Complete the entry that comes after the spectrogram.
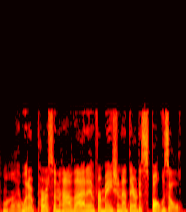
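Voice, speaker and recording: Sardonic crimefighting gal, bright punchy voice with lively swings, old-time radio adventure. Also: female voice, fairly high pitch, normal speed. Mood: wry. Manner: sassy, sardonic, slangy. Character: wisecracking, tough young female superhero sidekick. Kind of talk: 1930s-style radio drama acting.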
